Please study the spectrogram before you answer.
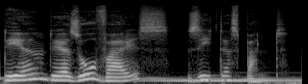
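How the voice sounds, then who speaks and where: An actress playing a solemn woman who recites mystical ancient verses in an incantatory, deliberate way in a radio play. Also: mid-range voice, lively intonation.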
